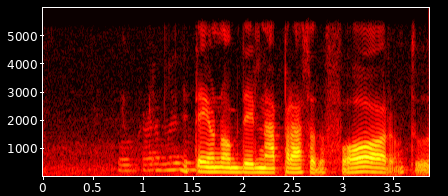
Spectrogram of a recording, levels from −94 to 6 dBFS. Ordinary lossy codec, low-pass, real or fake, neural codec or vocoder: Opus, 64 kbps; 5.4 kHz; real; none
